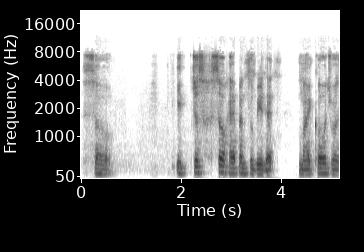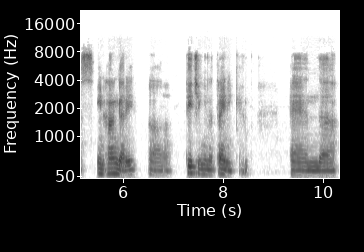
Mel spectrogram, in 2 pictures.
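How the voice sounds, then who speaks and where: Slow-spoken man in his twenties. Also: fairly low pitch, darkish tone. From Slovenia. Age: 20s. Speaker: dancer, interview guest.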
